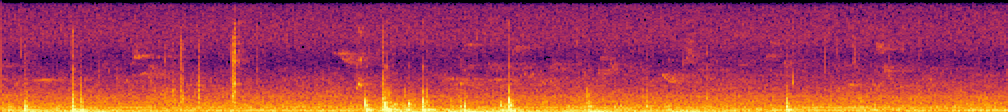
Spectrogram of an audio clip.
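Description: Scattered knocks, clicks and rustling from a fish and gear being handled on a plastic kayak deck, bunched together from about two to four seconds in.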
